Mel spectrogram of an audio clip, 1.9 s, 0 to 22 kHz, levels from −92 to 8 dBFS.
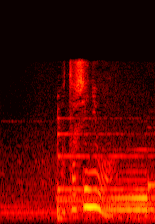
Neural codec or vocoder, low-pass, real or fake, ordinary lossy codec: none; 7.2 kHz; real; none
